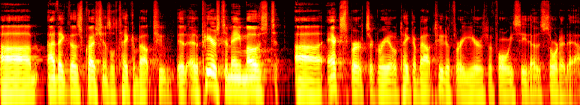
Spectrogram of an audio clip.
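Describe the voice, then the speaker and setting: On a very clean recording with a silent background, a man with a fairly low pitch speaks in a flat monotone at a fairly quick pace, with hardly any pauses. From US South, Georgia. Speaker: attorney, ambassador nominee. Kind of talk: confirmation hearing testimony. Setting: committee hearing room. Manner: formal.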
